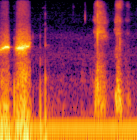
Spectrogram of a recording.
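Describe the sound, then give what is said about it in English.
A voice mimics the tweet of a giant whistle with two quick, shrill tweets, followed after a short pause by a couple of soft, breathy puffs. “I was like, why does she have such a giant whistle? You know, she's gotta go...”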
